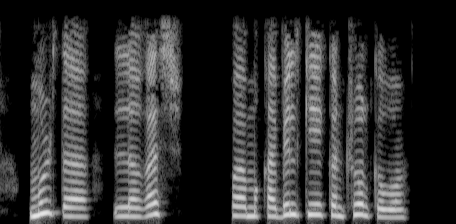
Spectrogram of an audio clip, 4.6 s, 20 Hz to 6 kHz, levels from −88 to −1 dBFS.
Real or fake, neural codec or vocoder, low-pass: real; none; 5.4 kHz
